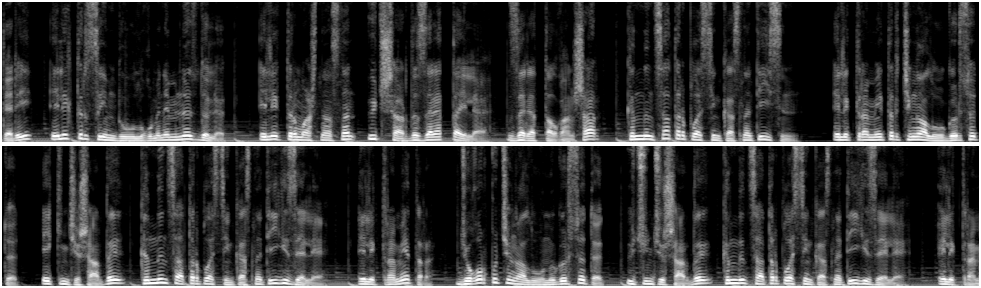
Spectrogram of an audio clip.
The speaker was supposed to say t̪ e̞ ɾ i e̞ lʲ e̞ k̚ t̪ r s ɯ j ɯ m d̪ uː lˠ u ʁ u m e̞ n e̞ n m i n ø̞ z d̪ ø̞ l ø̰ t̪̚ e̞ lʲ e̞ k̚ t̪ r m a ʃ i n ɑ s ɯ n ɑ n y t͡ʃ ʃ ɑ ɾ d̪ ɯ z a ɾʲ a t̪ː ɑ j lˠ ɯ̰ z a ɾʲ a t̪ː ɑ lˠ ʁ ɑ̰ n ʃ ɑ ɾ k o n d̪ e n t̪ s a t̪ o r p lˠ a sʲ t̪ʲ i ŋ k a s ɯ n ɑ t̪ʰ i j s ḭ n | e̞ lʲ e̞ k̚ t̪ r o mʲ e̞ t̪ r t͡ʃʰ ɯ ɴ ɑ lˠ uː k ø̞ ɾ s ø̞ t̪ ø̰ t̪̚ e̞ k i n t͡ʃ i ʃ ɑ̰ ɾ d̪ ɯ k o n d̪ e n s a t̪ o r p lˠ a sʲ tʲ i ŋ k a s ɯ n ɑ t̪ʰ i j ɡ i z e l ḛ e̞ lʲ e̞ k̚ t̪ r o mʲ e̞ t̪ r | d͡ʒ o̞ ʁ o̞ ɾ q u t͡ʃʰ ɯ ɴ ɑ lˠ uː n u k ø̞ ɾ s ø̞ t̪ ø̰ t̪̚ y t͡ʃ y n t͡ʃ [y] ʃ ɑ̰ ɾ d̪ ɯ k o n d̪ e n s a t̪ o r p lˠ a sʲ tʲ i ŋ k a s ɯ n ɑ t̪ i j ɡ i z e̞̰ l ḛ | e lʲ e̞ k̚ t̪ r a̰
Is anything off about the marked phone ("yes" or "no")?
no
